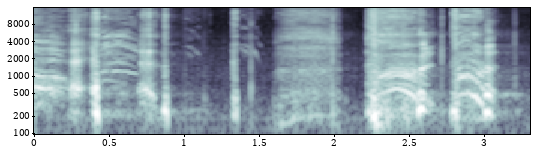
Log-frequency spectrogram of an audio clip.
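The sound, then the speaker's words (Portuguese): A voice imitates a fit of harsh, spluttering coughs and throat-clearing, as of someone who nearly drowned and choked on water, short of breath, several bursts in quick succession with raspy breathy gasps between them, fairly loud with no speech. “Tossindo muito, porque engasgado com água, falta de ar.”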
